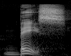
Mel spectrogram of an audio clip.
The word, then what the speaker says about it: Beth: Now we have the word, well, it looks like the word Beth, B-E-T-H, but it is pronounced Baith, or Bait, or Base.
